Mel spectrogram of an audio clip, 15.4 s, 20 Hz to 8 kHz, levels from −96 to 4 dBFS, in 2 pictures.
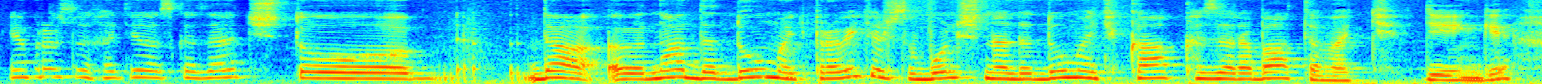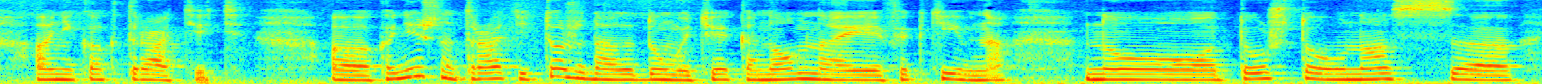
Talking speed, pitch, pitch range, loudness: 125 wpm, 205 Hz, 185-235 Hz, -16 LUFS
